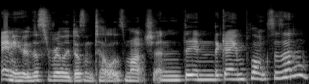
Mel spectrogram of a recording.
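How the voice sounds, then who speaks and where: A fairly high-pitched woman with music in the background. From Scotland. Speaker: gaming YouTuber. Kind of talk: scripted review narration.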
